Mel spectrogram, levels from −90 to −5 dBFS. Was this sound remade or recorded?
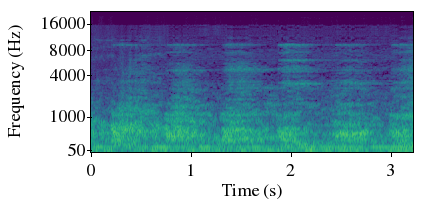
recorded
